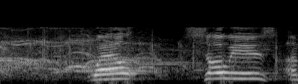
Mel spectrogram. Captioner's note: applause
